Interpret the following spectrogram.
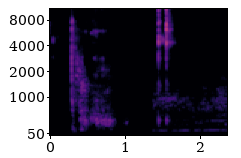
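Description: Faint computer-mouse clicks, two sharp ones about one and a half seconds in, after a brief rustle. A low steady hum comes in at the same moment as the clicks.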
